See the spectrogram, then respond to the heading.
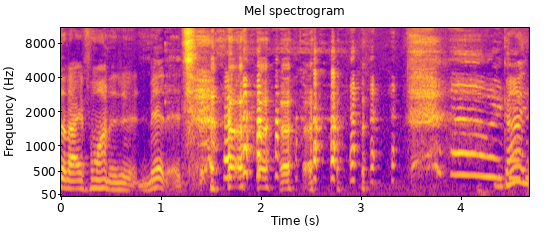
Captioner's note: laughing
